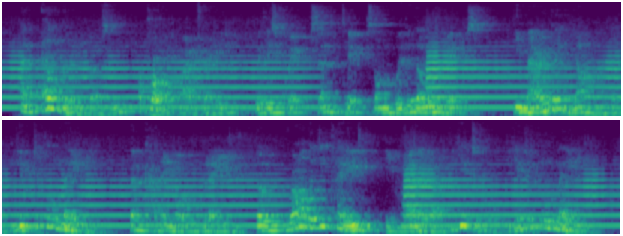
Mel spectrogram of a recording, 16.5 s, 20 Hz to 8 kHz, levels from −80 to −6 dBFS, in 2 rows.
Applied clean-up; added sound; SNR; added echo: none; Trumpet; 6 dB; reverberation time 1.1 s.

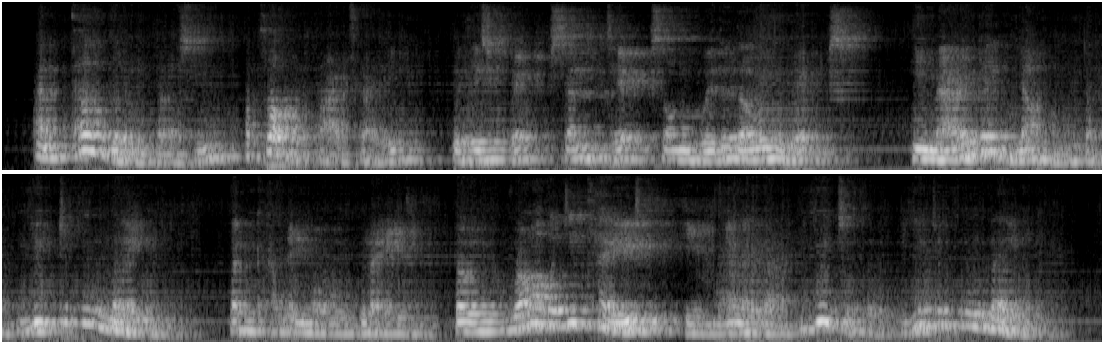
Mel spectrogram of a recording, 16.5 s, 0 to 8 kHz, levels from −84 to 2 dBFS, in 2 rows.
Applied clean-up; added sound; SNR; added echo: neural separator model SepFormer DNS4.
